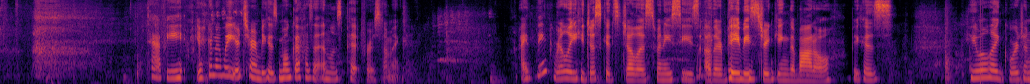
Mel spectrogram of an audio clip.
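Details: Several goats bleating repeatedly at The Willful Goat Farm & Home, tremulous nasal cries overlapping one another, with one long wavering bleat near the end and indoor background noise.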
